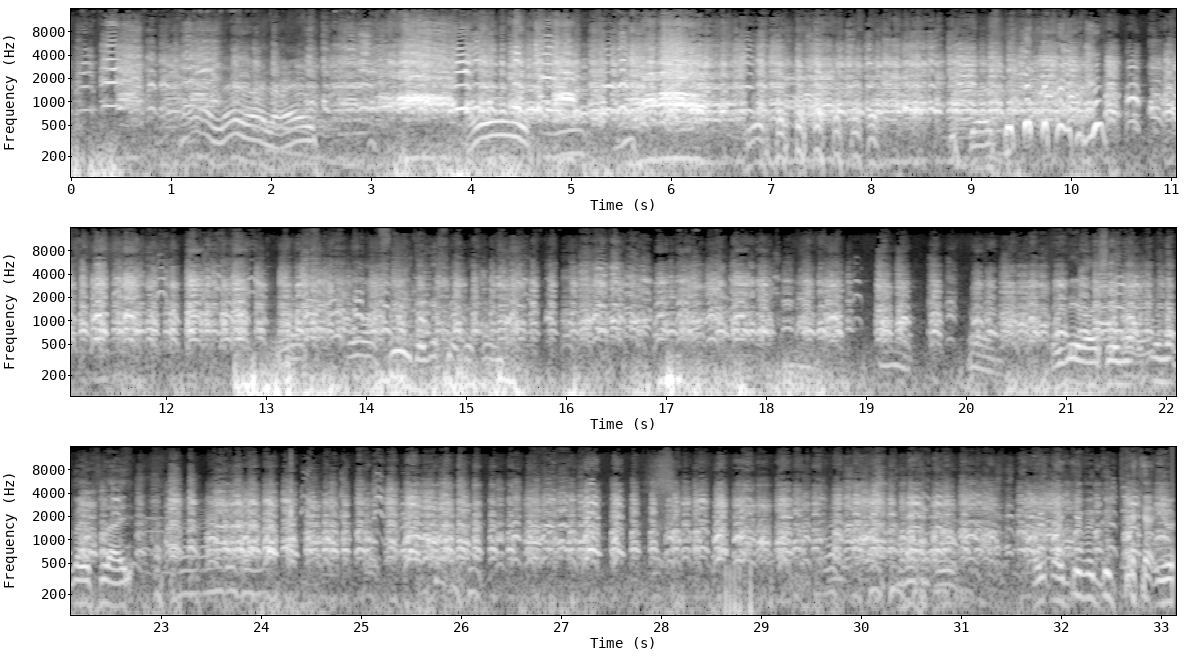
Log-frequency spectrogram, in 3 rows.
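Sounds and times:
geese honking loudly in a group: 0.0s - 33.1s
laughter: 4.1s - 10.5s, 14.3s - 15.6s, 25.6s - 26.3s
speech: 7.0s - 10.6s, 14.3s - 15.6s, 21.4s - 24.2s, 32.0s - 33.1s.

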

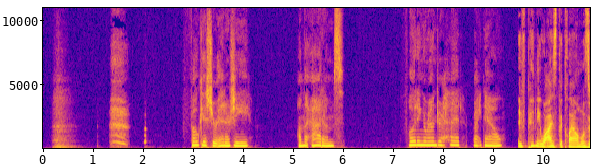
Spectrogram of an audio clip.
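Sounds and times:
deep breathing in and out: 0.2s - 1.8s
speech: 3.0s - 4.2s, 5.1s - 6.0s, 7.3s - 10.9s.

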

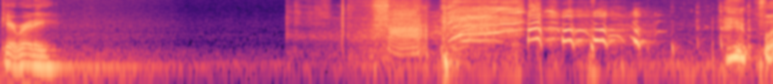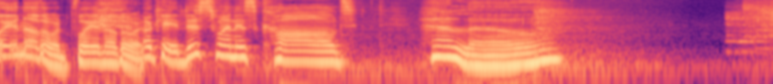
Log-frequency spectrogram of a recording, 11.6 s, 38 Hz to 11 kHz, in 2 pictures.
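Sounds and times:
speech: 0.0s - 0.5s, 5.4s - 10.1s
loud squeaky sputtering fart: 2.2s - 4.0s
laughter: 3.3s - 6.9s.

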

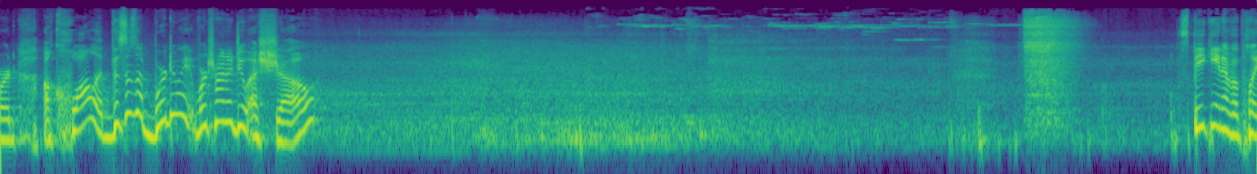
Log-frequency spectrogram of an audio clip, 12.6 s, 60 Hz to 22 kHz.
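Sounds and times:
speech: 0.0s - 3.3s, 12.1s - 12.5s
large bottled water delivery truck engine droning outside: 1.4s - 12.5s
delivery truck air brakes hissing: 5.8s - 11.0s.

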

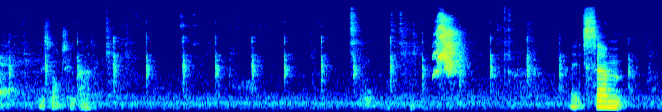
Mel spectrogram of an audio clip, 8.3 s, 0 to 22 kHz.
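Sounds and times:
antique mechanical clock ticking: 0.0s - 8.2s
speech: 0.6s - 1.4s, 7.1s - 7.9s
shrill squawking: 5.3s - 5.8s.

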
